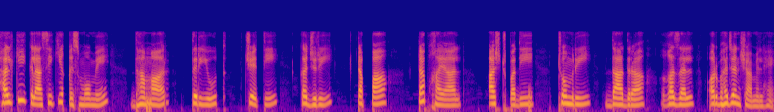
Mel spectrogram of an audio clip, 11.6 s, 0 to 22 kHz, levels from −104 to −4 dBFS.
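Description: Bluetooth LC3 compression runs through the whole speech clip, likely from LC3 coding at a low rate near 32 kbps with 10 ms frames: the upper spectrum is thinned and noise-filled, giving a plainly audible breathy, grainy edge.

Lost LE Audio frames occur from 2.20 to 2.29 s, where about 60 ms of audio drops out in pieces scattered over 80 ms, the longest gap around 40 ms. The decoder repeats the last spectrum with scrambled signs, so the sound smears into noise. A second loss, 50 ms long from 7.93 to 7.99 s, produces the same smeared, noisy patch.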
